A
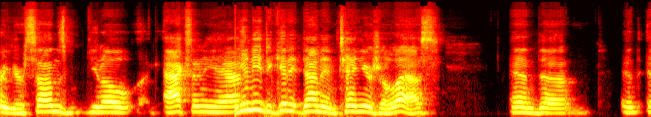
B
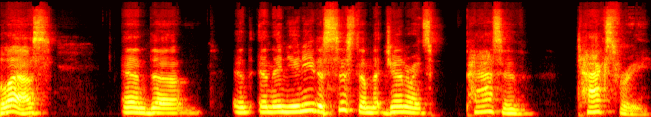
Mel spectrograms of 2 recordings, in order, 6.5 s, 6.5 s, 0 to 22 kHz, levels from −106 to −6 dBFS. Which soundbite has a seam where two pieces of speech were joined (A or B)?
A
